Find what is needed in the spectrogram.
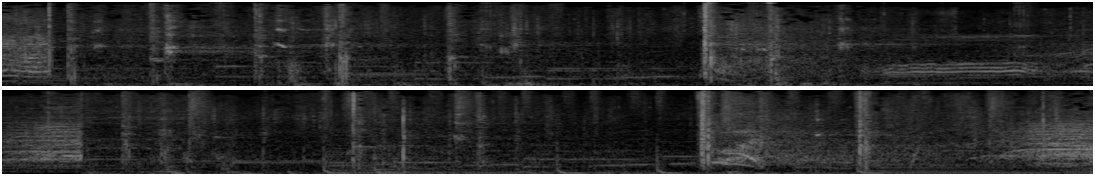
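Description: Badminton doubles rally: sharp, irregular racket strikes on the shuttlecock and squeaks of shoes on the court, with two louder hits about three and a half seconds in and near the end. Background music plays under it.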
